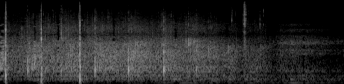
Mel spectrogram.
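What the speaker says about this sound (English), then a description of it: "You should give yourselves a round of applause." Conference audience at a national aged care provider event applauding in a plenary hall; scattered distinct claps over a wash of clapping that gradually fades toward the end, moderately distant.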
